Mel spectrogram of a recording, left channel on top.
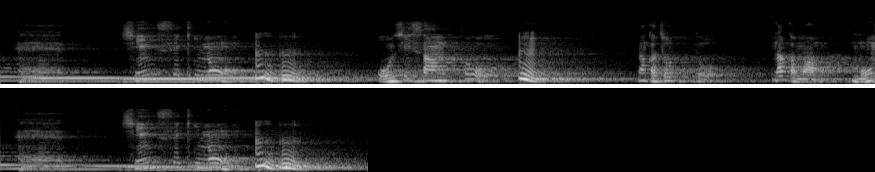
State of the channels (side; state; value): right; drops out; at 3.7 s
